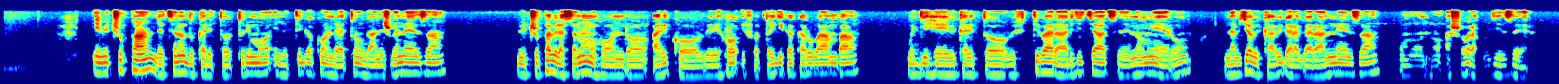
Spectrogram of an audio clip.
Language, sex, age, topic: Kinyarwanda, male, 18-24, health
